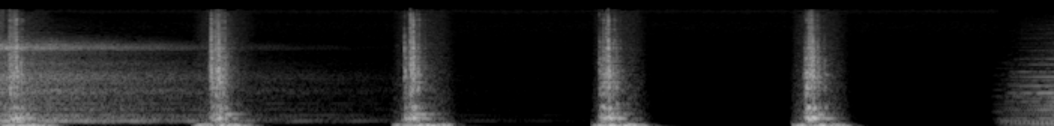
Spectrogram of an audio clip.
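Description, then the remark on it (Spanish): A clock ticks steadily in a grandfather's house, one sharp click about every second, each tick standing out clearly against silence in between; five ticks in a slow, even rhythm, fairly distinct. “Entonces el tic-tac, el silencio, las respiraciones profundas del abuelo, el viento corriendo por las ventanas los ecos pronunciados que se hacían dentro de la casa por los sonidos lejanos.”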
